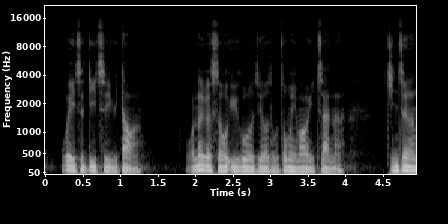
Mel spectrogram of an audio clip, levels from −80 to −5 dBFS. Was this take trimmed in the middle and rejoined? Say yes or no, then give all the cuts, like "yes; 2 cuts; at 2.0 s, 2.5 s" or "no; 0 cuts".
no; 0 cuts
